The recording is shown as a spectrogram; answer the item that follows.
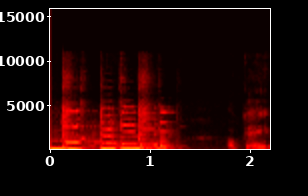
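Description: Guitar music playing from a CD on a Sony CDP-C315 carousel CD player, heard through speakers, dropping away about two-thirds of the way through; a man begins speaking near the end.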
